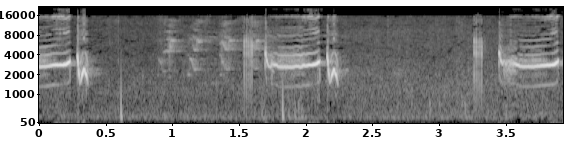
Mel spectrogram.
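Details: Prinia call used to excite rival prinias: long, level, harmonic notes with a rough ending, three in a row, with softer chattering notes in the gap.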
